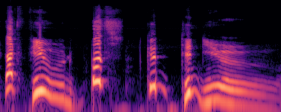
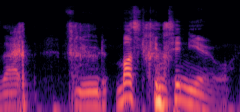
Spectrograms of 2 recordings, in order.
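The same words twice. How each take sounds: First: It is said in a put-on character voice. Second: It is said in the speaker's normal voice. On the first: The speaker calls it right. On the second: The speaker calls it wrong.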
